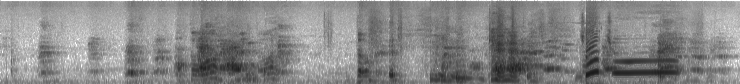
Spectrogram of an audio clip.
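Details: Puppies giving short high yelps and barks that build into a drawn-out whimpering whine near the end, mixed with steady human talking throughout.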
